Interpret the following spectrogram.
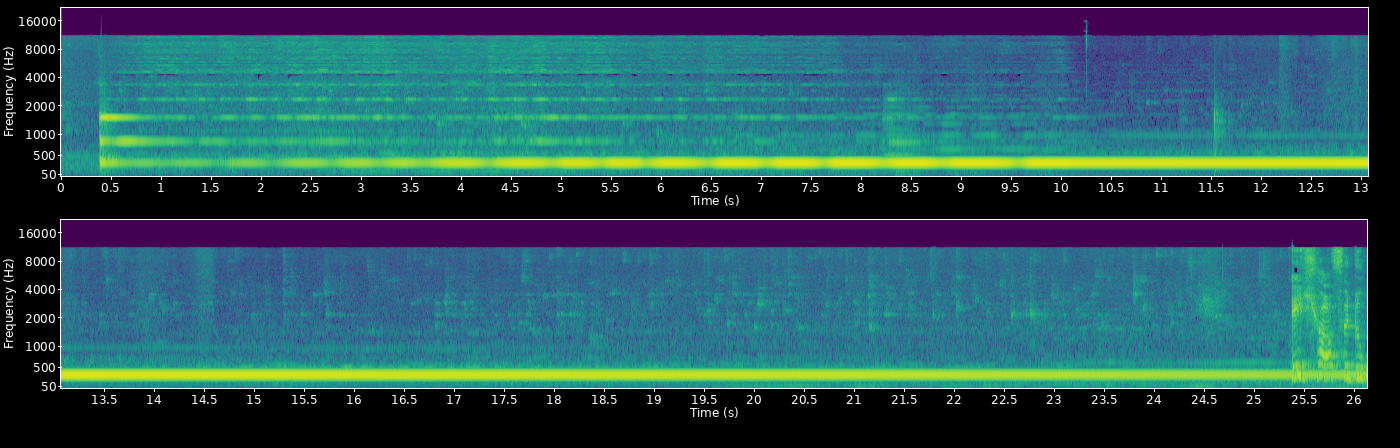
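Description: Frosted crystal singing bowl struck once with a mallet, then rubbed around its rim, so its single deep tone swells with a wavering pulse. After about ten seconds it rings on steadily and slowly fades.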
